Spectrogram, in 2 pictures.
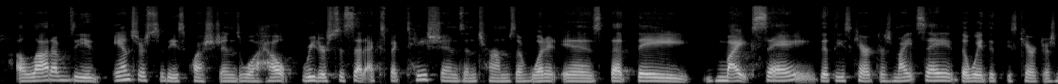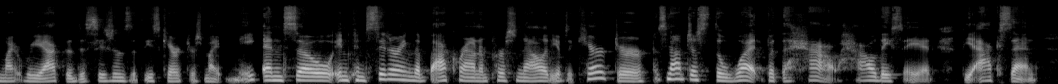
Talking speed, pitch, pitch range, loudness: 195 wpm, 160 Hz, 150-180 Hz, -24 LUFS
